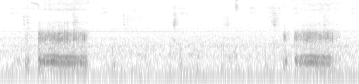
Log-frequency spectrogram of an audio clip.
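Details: A sleeping puppy snoring: two low, rough, drawn-out breaths about a second long each, separated by several seconds of quiet room hiss.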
